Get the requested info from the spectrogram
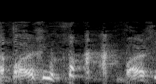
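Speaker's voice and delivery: high-pitched mocking echo with laughter; kids mocking accent. Kids mimicking the prayer leader, mocking high voice. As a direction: mimic the odd accent high, like giggling children. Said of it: "so the kids from the five".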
